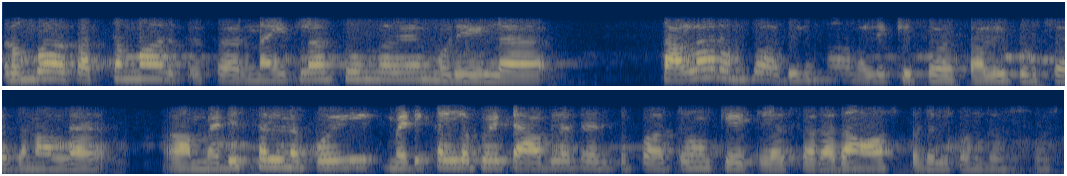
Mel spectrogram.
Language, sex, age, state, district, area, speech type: Tamil, female, 18-30, Tamil Nadu, Tirunelveli, rural, conversation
